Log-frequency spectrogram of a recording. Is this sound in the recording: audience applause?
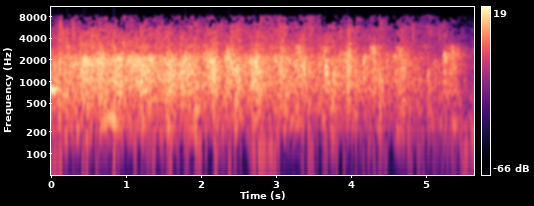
yes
